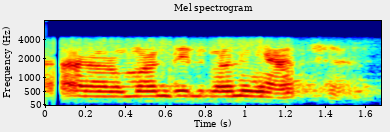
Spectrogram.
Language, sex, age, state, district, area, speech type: Maithili, female, 60+, Bihar, Samastipur, rural, conversation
